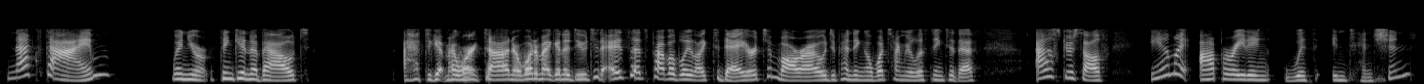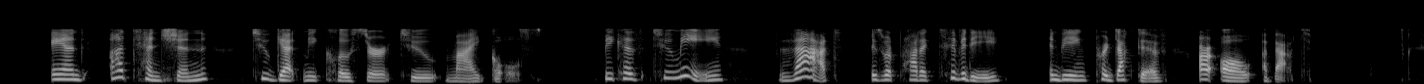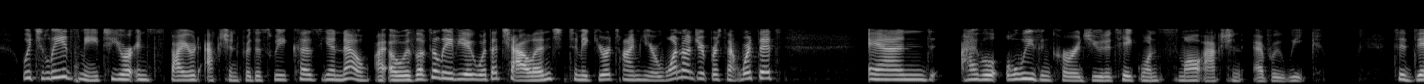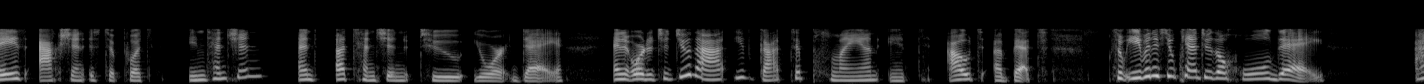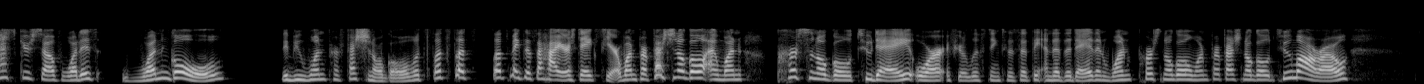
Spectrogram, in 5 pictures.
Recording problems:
high frequencies cut off; noticeable; nothing above 5.5 kHz

